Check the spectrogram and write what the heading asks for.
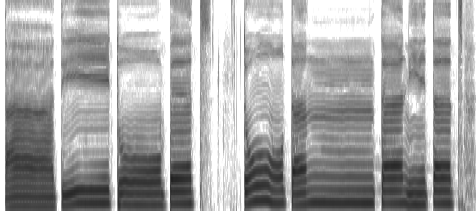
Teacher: huruf ta ini keluarnya huruf berasal dari ujung lidah menyentuh pangkal gigi jari bagian atas.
